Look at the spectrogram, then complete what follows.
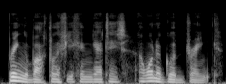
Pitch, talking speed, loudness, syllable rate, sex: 120 Hz, 320 wpm, -20 LUFS, 6.7 syllables/s, male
